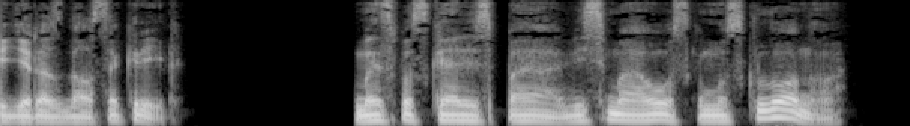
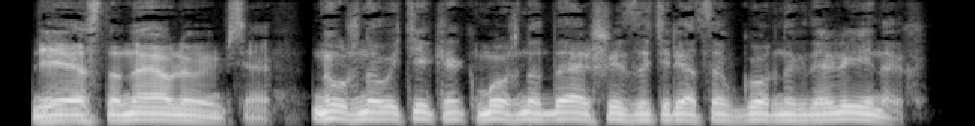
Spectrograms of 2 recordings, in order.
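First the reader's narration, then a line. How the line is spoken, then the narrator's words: Loud, magically amplified command. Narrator (Russian): громко, усилив голос маной, приказал я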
